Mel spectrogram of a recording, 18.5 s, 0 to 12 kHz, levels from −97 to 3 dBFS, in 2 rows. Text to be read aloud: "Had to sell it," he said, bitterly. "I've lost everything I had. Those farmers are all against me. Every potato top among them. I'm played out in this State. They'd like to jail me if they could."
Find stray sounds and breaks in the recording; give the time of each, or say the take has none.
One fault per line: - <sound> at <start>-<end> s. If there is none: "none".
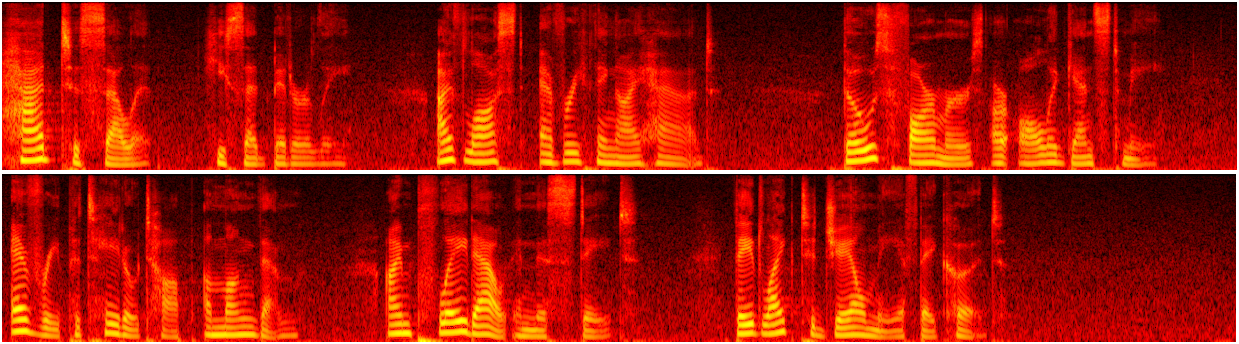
none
